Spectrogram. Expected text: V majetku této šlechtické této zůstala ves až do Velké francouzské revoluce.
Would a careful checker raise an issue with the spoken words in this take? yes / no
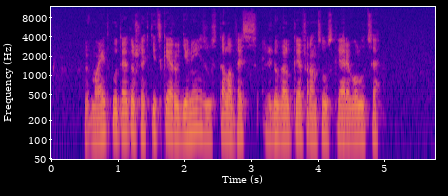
yes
